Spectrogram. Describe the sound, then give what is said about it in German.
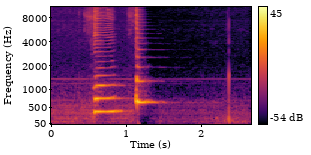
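A train cab whistle sounds twice, first a lower, steady toot lasting about a third of a second, then a higher, shorter blast that fades, followed by a faint click. “Ja, dann noch unsere Pfeife. Unsere Pfeife”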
